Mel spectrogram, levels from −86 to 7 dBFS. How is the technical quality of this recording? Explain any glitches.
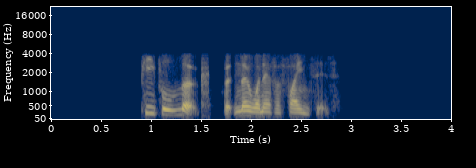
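The recording has two short glitches from VoIP packet loss concealed by the speech codec, heard over a narrowband Speex line with light coding damage. They fall at 1.51 to 1.59 s and 3.09 to 3.13 s, covering about 60 ms and 40 ms of lost audio. The decoder filled each gap by extending its last pitch and spectral shape at falling gain, so the speech smears into a brief buzzy tone or coloured noise that fades, and sounds weak just after.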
